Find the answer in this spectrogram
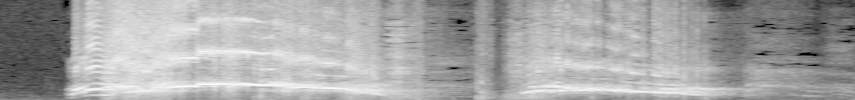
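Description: A woman wailing in anguish: two long, loud, high-pitched cries, the first starting suddenly and lasting about a second and a half, the second shorter.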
